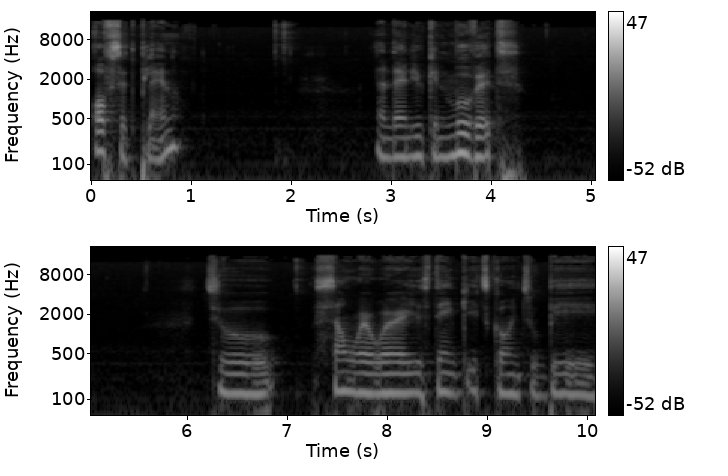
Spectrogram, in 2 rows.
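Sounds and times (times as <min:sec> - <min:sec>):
computer mouse clicking: 0:01.8 - 0:02.1.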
